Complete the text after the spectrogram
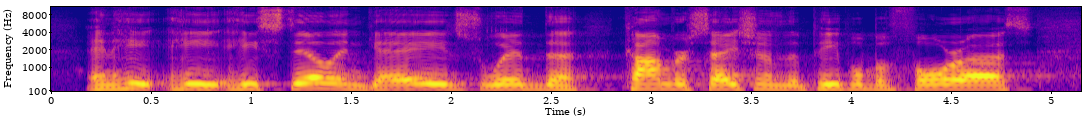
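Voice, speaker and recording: With a Tennessee accent, a man talks at a moderate pace in a high-pitched, monotone, flat voice, and audible room echo surrounds him. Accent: Southern US (Tennessee). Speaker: pastor. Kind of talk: sermon. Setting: church.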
